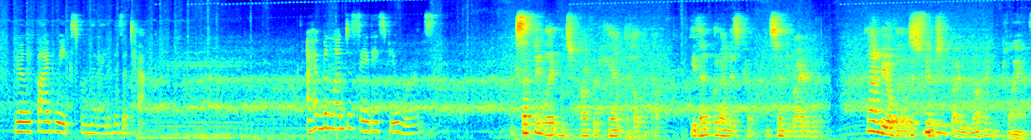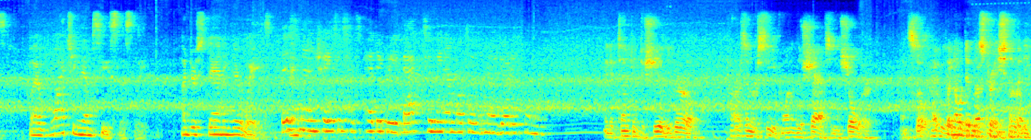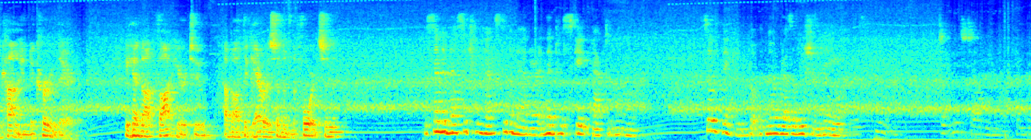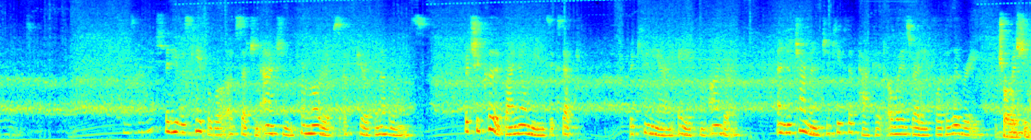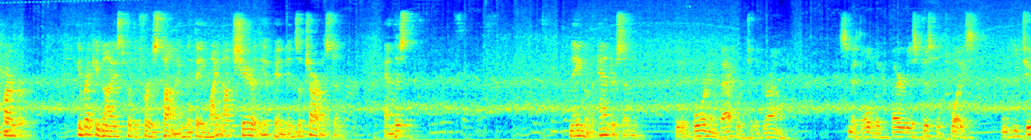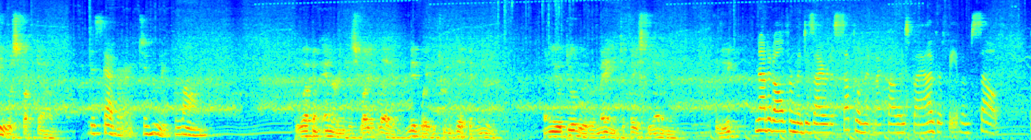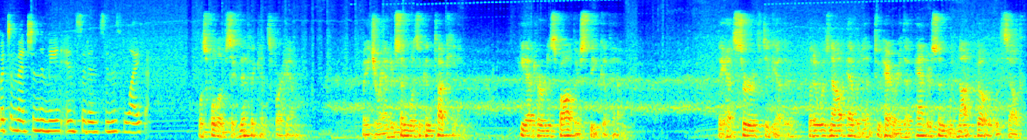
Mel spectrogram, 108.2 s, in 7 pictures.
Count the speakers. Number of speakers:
9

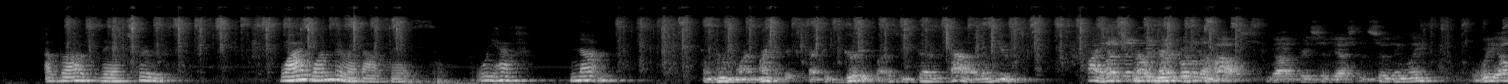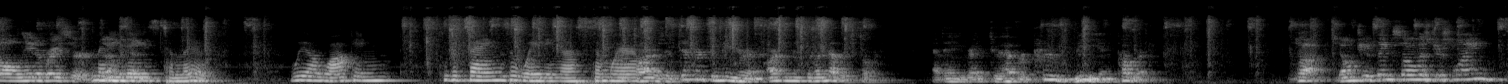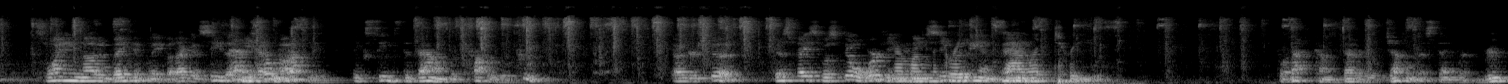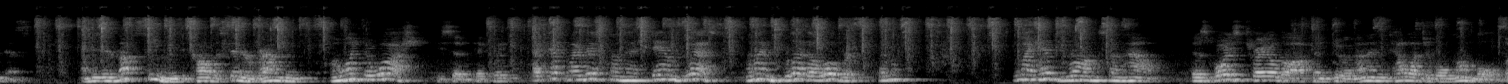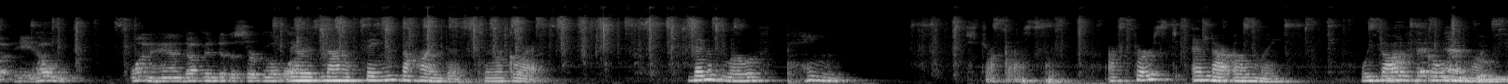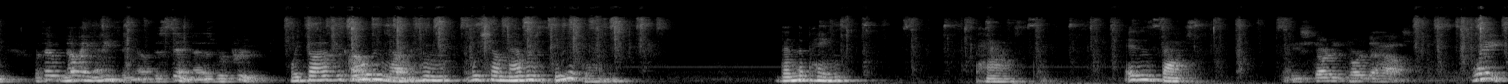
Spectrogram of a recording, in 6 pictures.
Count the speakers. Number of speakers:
3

